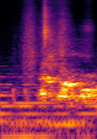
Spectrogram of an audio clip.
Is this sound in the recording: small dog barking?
yes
